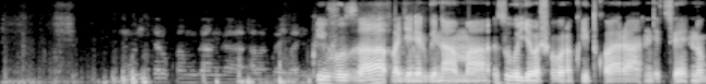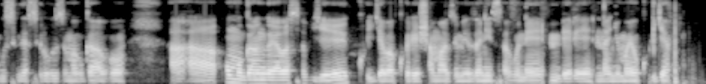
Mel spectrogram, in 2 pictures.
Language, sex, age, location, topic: Kinyarwanda, male, 25-35, Nyagatare, health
